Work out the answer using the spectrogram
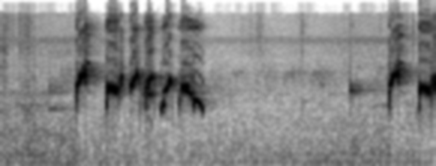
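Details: Red-whiskered bulbul kept as a cage bird, singing the doubled 'berl' song style used for training. A lively phrase of chirpy, slurred notes ends after about a second, then a pause, a soft steady whistle, and the next phrase begins.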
